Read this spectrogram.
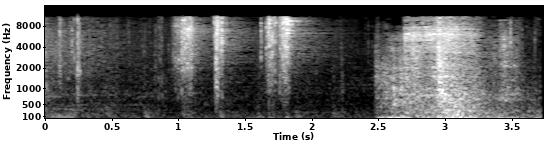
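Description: A gun fires several sharp shots in quick succession.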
